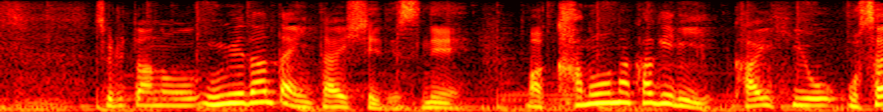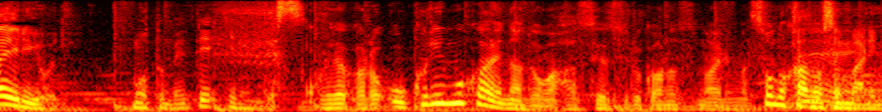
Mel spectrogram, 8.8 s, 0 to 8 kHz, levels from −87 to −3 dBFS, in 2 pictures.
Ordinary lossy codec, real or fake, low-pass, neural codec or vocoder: none; real; none; none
